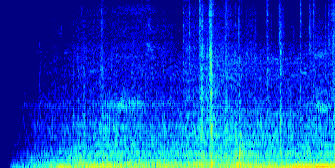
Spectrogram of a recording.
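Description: Steady low rumble of a car driving, heard from inside the cabin, fading in from silence at the start, with a few faint clicks.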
